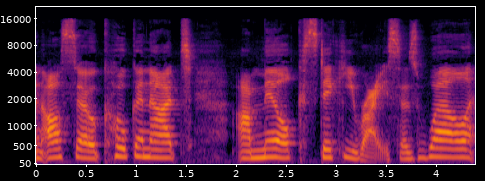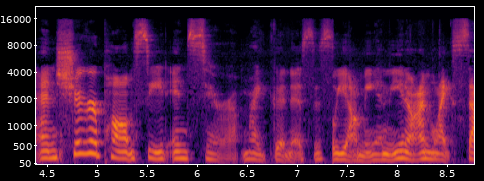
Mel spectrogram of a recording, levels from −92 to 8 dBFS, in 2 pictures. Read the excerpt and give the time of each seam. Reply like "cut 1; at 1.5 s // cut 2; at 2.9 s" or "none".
cut 1; at 7.4 s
